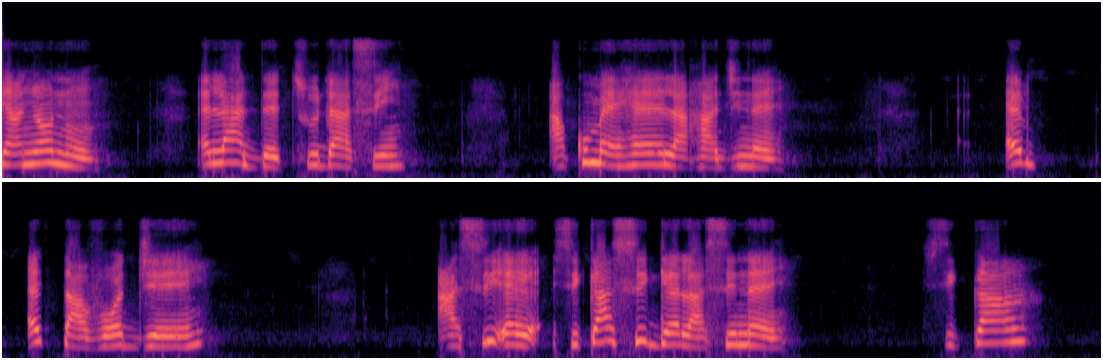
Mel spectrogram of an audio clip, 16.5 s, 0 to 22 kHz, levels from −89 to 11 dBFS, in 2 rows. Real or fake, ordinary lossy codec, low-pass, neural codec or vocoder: fake; Opus, 32 kbps; 9.9 kHz; vocoder, 22.05 kHz, 80 mel bands, WaveNeXt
